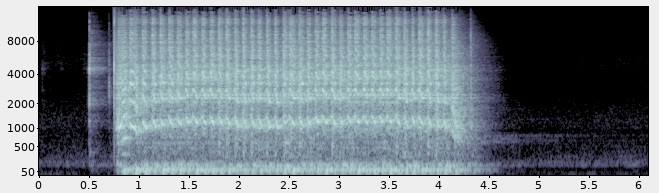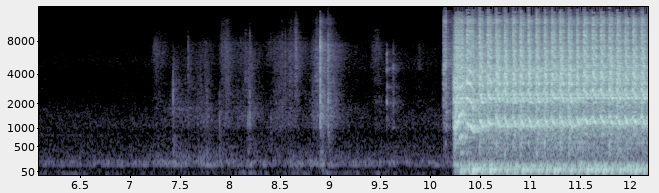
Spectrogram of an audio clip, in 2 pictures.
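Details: 1983 Honda CB750 stored about 10 years, tank removed and external fuel source fitted, first start attempt: starter spins engine at steady rhythm, stops, tries again, never fires; crank no start, spark present.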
